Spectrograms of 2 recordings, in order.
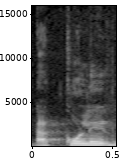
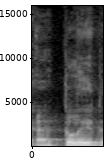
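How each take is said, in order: First: एक्कोलेड with an extra syllable, ek-ko-led; wrong pronunciation. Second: एक्लेड in two clean syllables, ek-led; correct pronunciation. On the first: Teacher shows students the wrong way, एक्कोलेड in three syllables. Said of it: "ये एक्कोलेड नहीं है". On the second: Teacher gives students the right form, एक्लेड in two syllables. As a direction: say एक्लेड short, with no middle o. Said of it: "ये एक्लेड है". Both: Shown as a demonstration.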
